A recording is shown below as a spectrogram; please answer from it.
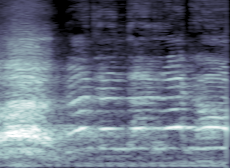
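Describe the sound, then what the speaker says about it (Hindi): A large crowd at a BJP workers' conference in Bidasar lets out a loud, brief roar that settles into a sustained chant-like shout. "भारी भीड़ आप देख रहे हैं यहाँ पर"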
